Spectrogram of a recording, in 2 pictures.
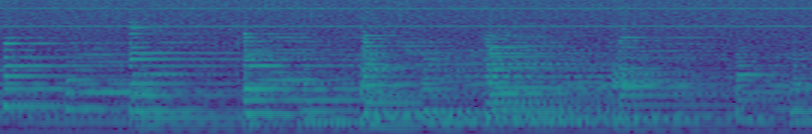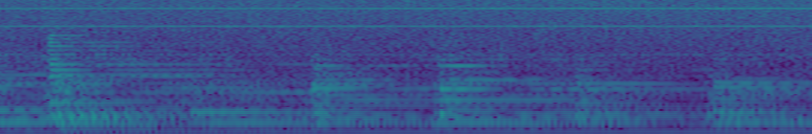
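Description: Solo piano playing a slow piece of chords and melody notes, with a new chord struck every half second to a second.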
